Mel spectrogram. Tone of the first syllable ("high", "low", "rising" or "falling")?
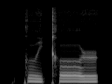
falling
